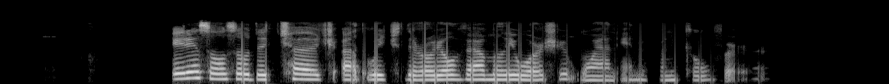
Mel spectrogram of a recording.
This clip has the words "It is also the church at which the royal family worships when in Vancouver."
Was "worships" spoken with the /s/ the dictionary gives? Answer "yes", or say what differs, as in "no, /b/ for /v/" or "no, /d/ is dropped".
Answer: no, /s/ is dropped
